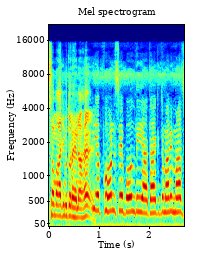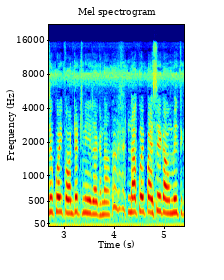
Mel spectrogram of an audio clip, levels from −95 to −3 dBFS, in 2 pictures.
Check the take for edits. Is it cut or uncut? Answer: uncut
